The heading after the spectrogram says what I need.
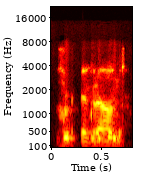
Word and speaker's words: Ribeirão: There's it's called Big River, but in Portuguese it's pronounced Ribeirão. And they had a pizza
